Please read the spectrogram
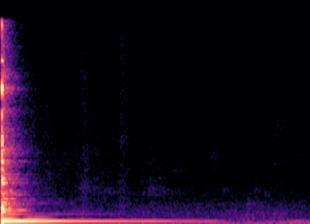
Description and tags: Plucking the duller G string on a violin again in an attempt to get a better sample.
